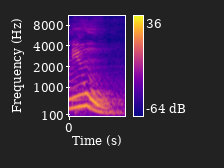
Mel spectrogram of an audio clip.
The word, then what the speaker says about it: knew: होती हैं नो, KNOW, KNOW है पर इसका प्रोनाउंसिएशन हम नो करते हैं, ठीक है। इसका सेकेंड फॉर्म हो जाता है न्यू, KNEW, आई न्यू everything about this, मुझे इस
